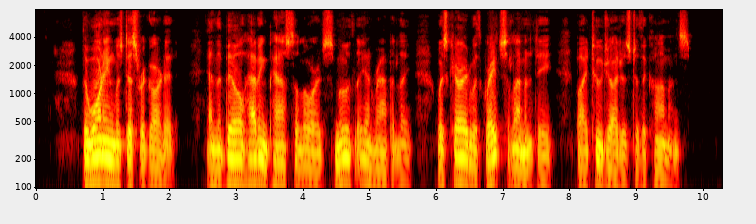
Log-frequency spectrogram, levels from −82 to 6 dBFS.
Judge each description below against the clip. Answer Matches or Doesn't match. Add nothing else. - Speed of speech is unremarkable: Matches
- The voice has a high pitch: Doesn't match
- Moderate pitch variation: Matches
